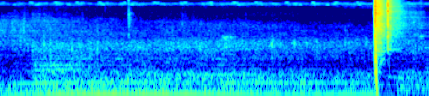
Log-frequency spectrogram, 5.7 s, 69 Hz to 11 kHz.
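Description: A Beeman 1022 .22 caliber air rifle fires a 16 grain pellet, a single sharp crack with a short echo near the end after several seconds of low ambient hum.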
